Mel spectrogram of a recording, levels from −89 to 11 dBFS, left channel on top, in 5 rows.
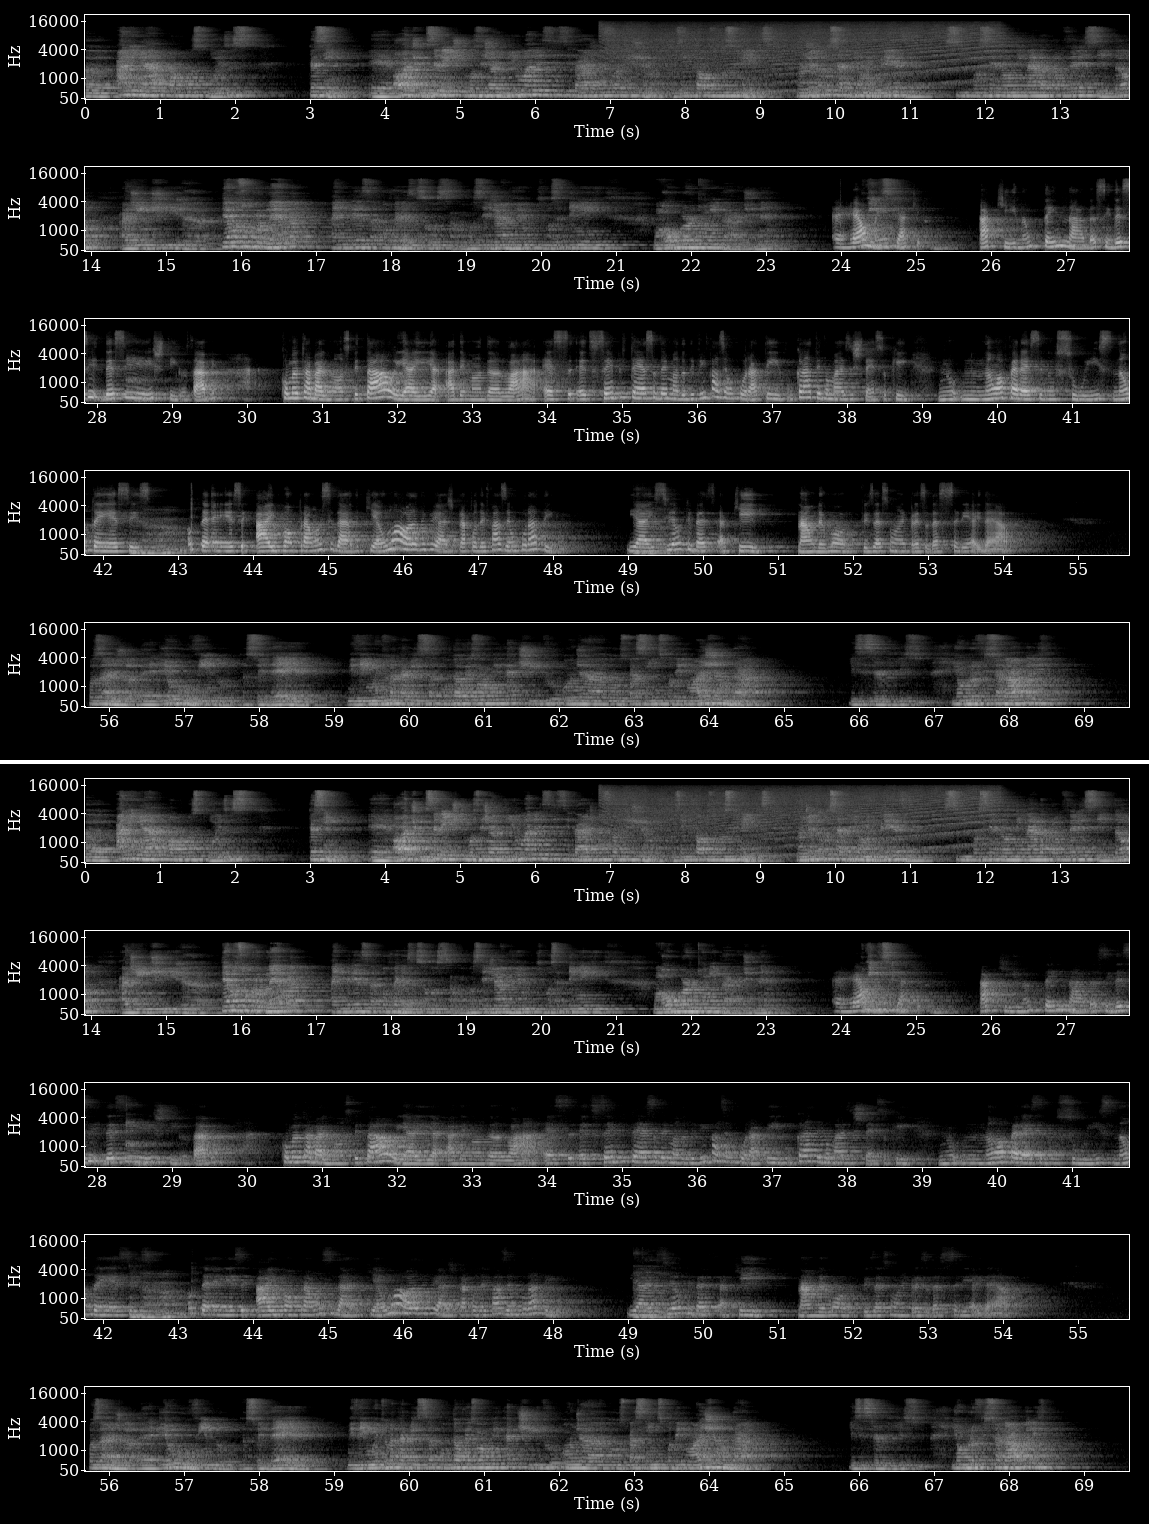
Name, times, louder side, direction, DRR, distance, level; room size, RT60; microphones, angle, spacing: voice 1, 0.0-2.1 3.0-3.5 3.8-9.1 9.5-11.2 11.5-16.8 17.2-23.1 24.3-25.3 42.3-43.0 49.1-49.6 55.7-58.7 59.2-64.6 65.9-68.5, right 1 dB, 30° right, -5 dB, 1.8 m, -32 dB
sound 1, 6.8-13.0, right 1 dB, 5° right, 1.2 m, -45 dB
voice 2, 23.9-24.9 25.9-29.6 29.9-30.1 30.5-38.8 39.2-42.5 43.1-48.2 49.0-50.8 51.3-54.1, left 6 dB, 80° left, 10 dB, 0.4 m, -27 dB
5.9 x 3.9 x 5.6 m, 1.5 s
head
